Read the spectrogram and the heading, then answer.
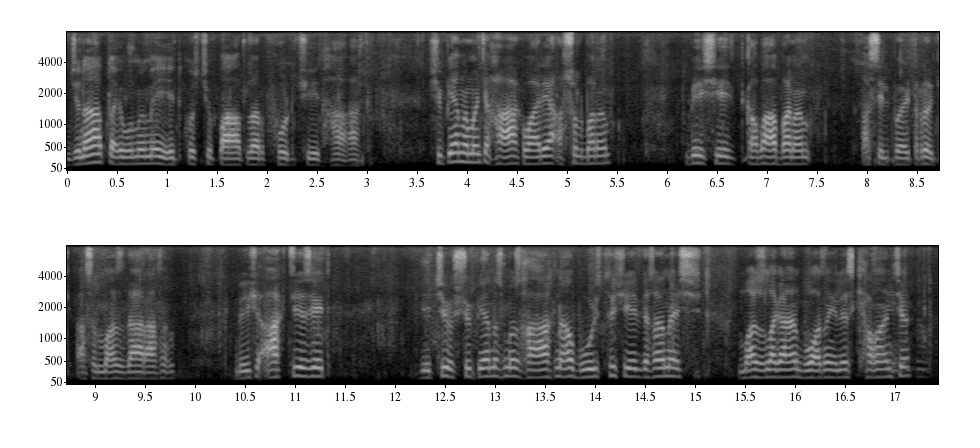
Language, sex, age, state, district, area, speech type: Kashmiri, male, 18-30, Jammu and Kashmir, Shopian, rural, spontaneous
